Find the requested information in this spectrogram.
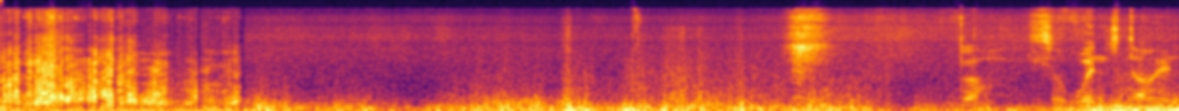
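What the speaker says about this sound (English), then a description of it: "Oh, so the wind's dying down a bit." Strong wind buffets the microphone while camping on Dartmoor, a loud, close, rumbling roar that swells and eases in gusts.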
